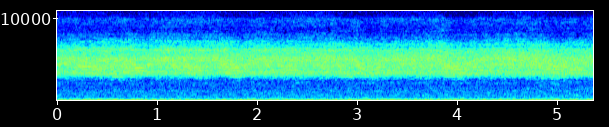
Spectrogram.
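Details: Cicada at sunset producing a loud, piercing continuous drone, even in intensity from start to finish, with a soft low-frequency rumble in the background.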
